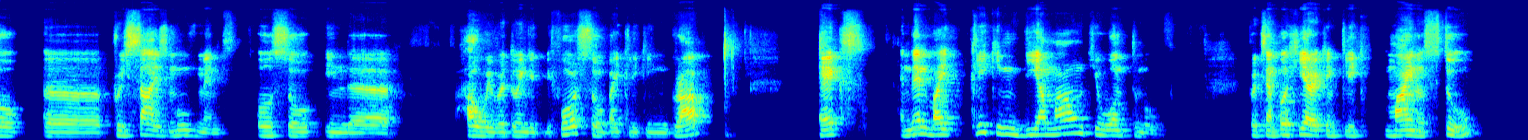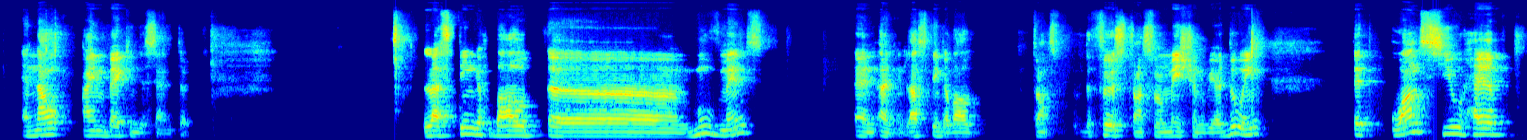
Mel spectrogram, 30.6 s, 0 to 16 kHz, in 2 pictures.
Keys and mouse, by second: 7.1 g, 27.8 g.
